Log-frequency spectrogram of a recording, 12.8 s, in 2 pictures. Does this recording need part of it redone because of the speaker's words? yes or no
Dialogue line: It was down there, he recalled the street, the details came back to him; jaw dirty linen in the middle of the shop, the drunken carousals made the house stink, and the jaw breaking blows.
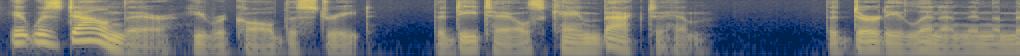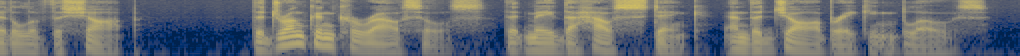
yes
